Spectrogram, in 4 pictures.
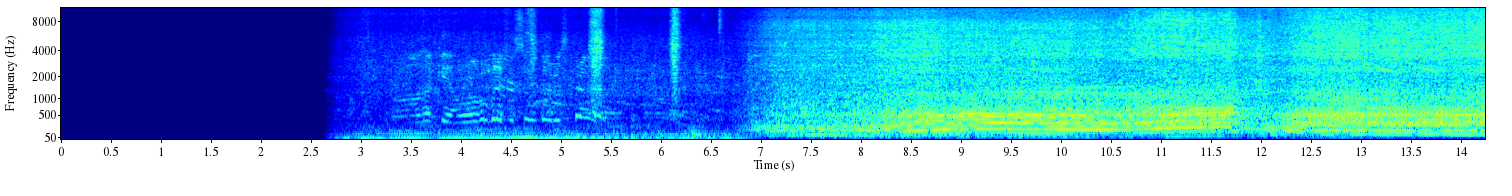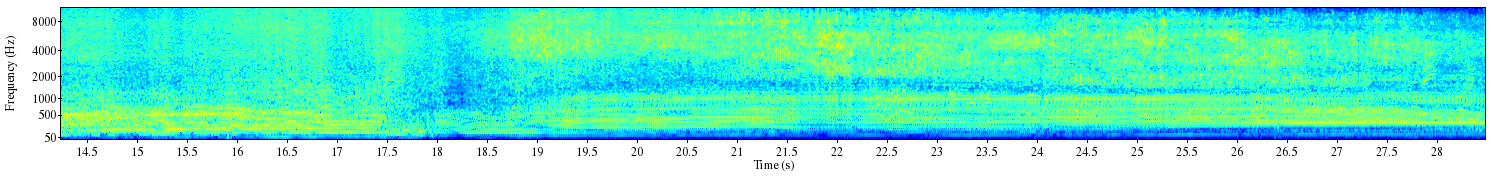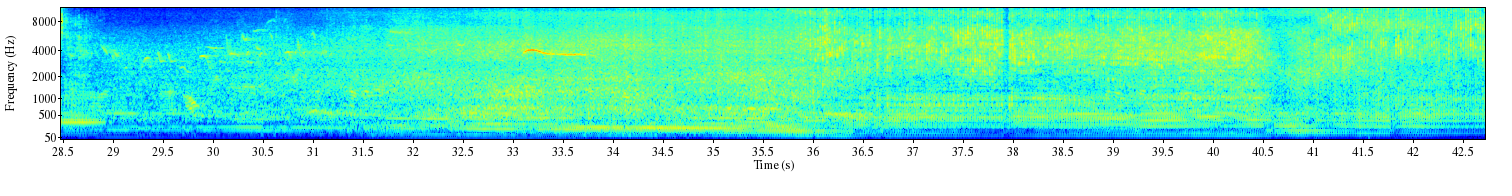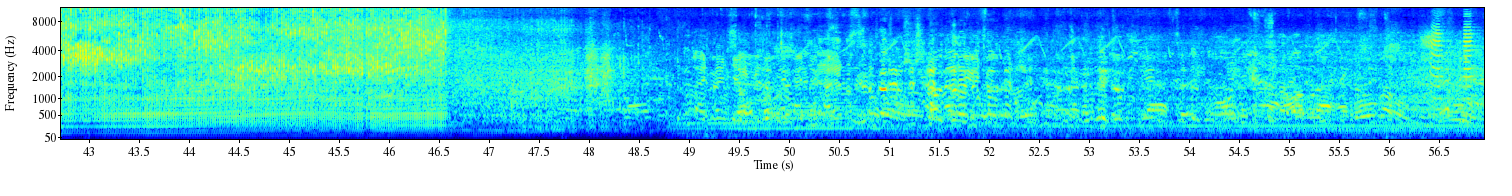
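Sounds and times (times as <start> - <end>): racing car engine accelerating: 2.7 - 46.6.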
